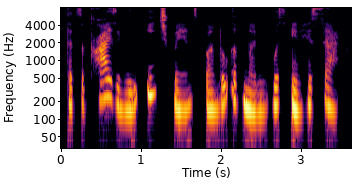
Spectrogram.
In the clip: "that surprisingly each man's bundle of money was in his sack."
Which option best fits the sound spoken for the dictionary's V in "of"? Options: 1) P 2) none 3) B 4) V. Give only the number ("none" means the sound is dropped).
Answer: 4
